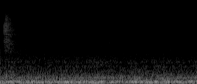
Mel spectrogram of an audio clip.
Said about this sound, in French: 4 camions de pompiers. ouais non ça crame plutôt bien.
